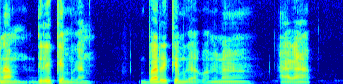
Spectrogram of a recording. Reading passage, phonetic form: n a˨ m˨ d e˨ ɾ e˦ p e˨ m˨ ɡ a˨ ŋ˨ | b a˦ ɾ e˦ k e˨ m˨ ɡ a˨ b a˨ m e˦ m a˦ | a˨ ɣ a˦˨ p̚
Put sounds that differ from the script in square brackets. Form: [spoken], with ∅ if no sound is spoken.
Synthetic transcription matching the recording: n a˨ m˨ d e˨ ɾ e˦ [k] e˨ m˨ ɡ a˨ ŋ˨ | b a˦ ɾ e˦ k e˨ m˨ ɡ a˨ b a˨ m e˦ m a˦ | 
